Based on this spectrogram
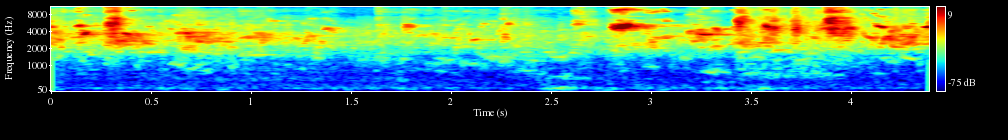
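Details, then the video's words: Budgies chattering softly, a mix of scratchy warbles and sharper high tweets that grow louder toward the end, with faint low knocks. "Beautiful Budgies Chirping Sounds"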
